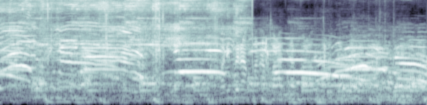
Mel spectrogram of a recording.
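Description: Crowd of many voices talking and calling at once, overlapping and unintelligible. A little past halfway the sound turns duller as the high end drops away.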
